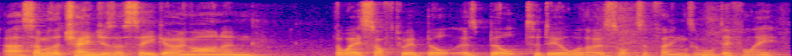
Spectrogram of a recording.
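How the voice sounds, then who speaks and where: A middle-aged man from New Zealand with a Kiwi accent, giving a relaxed conference talk with lots of ums and a dry sense of humor. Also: mid-range voice, a little fast. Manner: casual, many ums and uhs, dry humor. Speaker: conference presenter.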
